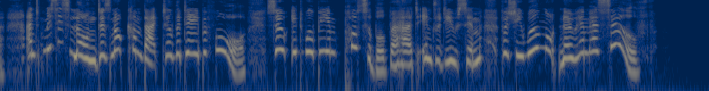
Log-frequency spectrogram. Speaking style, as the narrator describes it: cried her mother

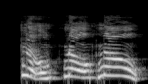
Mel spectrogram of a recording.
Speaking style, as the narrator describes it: was screaming

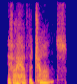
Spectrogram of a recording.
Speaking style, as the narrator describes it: muttered quietly

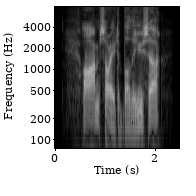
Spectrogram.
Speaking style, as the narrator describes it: rumbled the constable

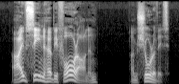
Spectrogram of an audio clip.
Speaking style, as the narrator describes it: said Lucio

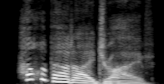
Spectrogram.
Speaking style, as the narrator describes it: She said sweetly

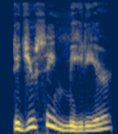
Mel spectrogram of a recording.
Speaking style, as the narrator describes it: King Tolobi laughed nervously

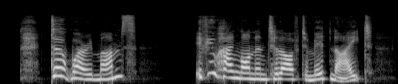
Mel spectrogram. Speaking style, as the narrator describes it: said as cheerfully as she could

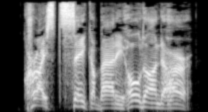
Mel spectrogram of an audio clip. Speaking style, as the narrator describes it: Jim snapped

